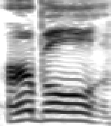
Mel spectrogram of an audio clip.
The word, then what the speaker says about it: herbal: Yeah, Americans tend to not pronounce the H there. Herbal vanilla tea, if you drink it, it can kind of take care of your sore throat.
